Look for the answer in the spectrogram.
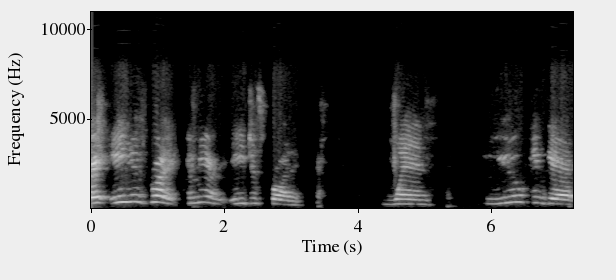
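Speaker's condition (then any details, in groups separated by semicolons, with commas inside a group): Multiple sclerosis; secondary progressive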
